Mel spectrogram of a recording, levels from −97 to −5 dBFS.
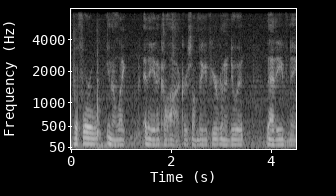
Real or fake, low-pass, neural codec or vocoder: real; 7.2 kHz; none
